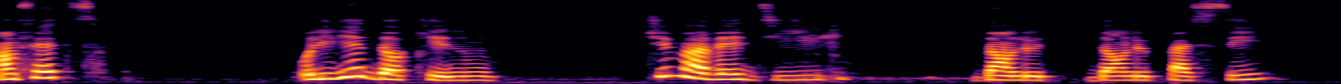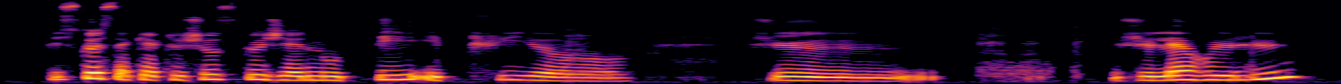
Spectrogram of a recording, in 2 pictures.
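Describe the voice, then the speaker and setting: At a very slow pace with long, frequent pauses, a woman of medium pitch speaks with lively intonation in a Togolese accent on a very clean recording with a silent background. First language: Mina (speaking French). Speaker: video blogger. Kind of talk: personal testimony. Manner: halting, frequent hesitations.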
